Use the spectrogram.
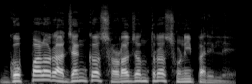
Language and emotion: Odia, neutral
